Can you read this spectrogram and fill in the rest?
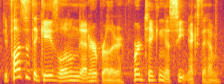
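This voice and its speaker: A man's voice: mid-range voice, very animated, quick pace, slight background noise. A man reading a visual novel aloud for a let's play, adding casual asides and correcting his own stumbles.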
